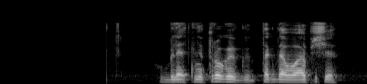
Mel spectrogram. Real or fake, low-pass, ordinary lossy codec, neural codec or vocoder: real; 7.2 kHz; none; none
